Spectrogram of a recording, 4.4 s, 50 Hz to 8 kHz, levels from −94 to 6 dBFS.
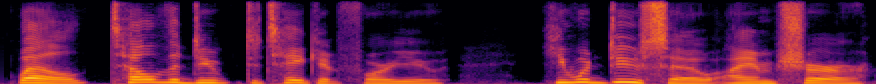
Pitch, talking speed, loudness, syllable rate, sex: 195 Hz, 220 wpm, -19 LUFS, 4.5 syllables/s, male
